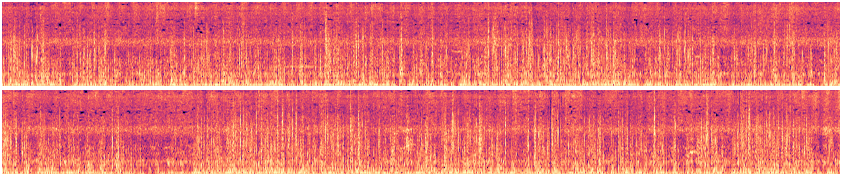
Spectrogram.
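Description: Steady running noise of a moving passenger express train heard from on board, with wind buffeting the microphone.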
